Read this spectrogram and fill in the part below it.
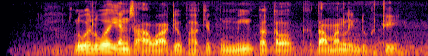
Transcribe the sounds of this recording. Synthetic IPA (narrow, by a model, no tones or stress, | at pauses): luwɪhluwɪhjansə̰ʔawaʔd̥i̤ob̥a̤ɦakeb̥umib̥a̤kalkət̪amanlind̪uɡ̥ə̤̥ɖ̥e̤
